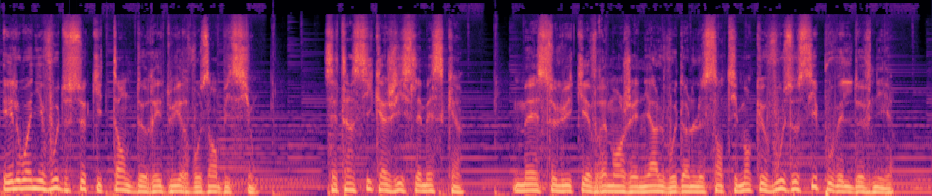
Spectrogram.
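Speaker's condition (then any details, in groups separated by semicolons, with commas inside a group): No condition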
